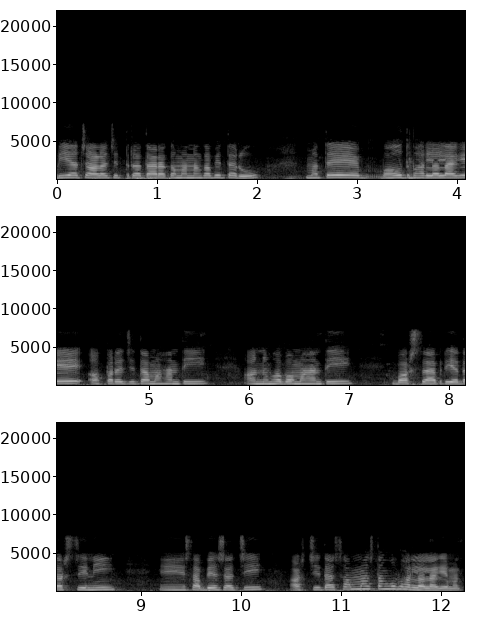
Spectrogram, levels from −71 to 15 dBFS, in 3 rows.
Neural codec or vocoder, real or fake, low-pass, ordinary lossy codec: none; real; 7.2 kHz; none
